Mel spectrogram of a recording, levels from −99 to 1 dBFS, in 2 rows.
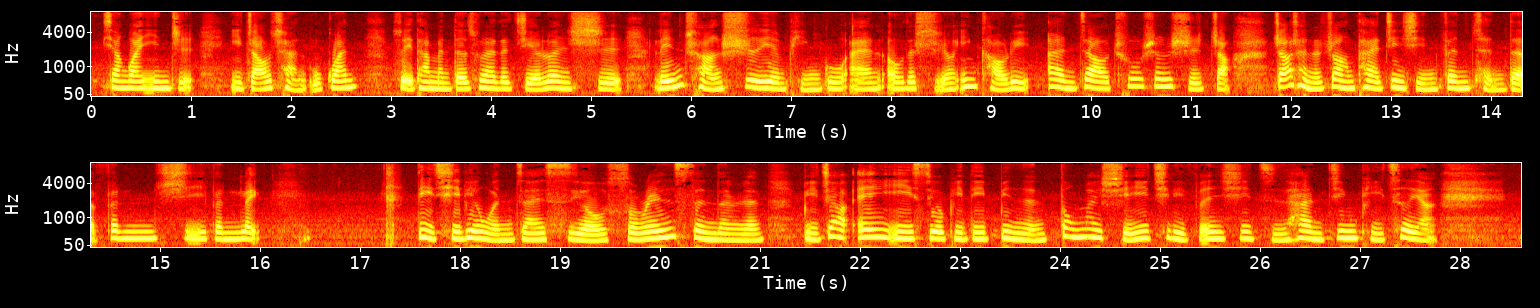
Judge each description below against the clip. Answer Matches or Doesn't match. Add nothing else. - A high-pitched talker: Matches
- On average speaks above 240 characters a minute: Doesn't match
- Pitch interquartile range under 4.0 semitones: Matches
